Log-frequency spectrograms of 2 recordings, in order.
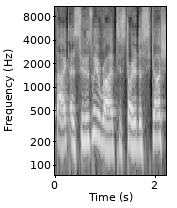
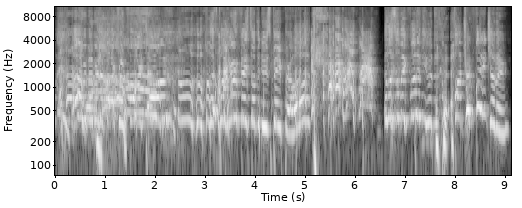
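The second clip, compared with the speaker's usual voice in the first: mocking laughing rant; 7 semitones higher than usual. Real, not acted. Mock quarrel between players.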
